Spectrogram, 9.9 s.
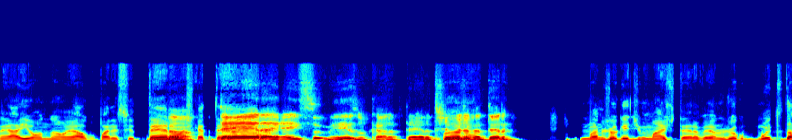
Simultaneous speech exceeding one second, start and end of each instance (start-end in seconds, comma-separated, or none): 1.8-3.4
